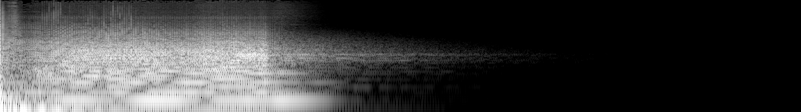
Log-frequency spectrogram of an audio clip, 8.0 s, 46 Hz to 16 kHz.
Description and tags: As requested by richgilliam, a mimicry of the cinematic sound/music used in the movie trailer for Inception (2010).
cinematic, horns, inception, request, stab, trombone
